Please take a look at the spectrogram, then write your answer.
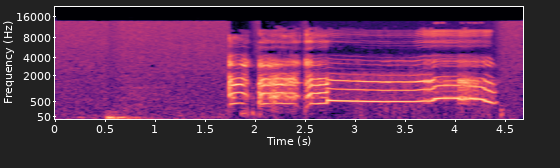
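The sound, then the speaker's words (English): A rooster crows once, loud: a couple of sharp opening notes, then a long sustained cock-a-doodle-doo that holds for about two seconds before cutting off. No talking. “It's a rooster. That's a rooster.”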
